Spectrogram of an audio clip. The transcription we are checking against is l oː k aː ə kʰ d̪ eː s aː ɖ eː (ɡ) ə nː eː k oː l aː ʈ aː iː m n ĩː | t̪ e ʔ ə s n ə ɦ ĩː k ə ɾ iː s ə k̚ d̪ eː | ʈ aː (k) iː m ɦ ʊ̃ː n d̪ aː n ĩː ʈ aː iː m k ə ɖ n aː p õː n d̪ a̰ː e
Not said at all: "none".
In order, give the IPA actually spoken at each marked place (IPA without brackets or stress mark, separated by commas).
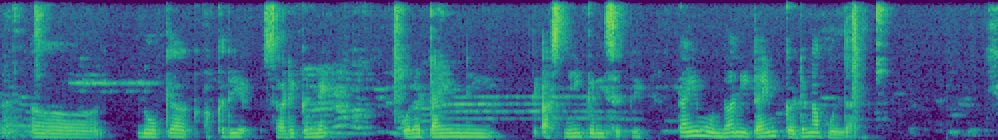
k, none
